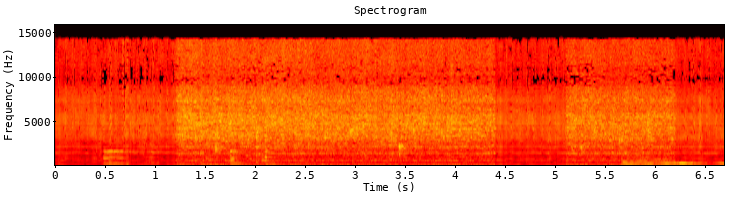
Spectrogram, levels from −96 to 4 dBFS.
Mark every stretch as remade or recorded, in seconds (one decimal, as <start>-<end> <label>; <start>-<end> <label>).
0.0-1.2 remade; 1.2-4.4 recorded; 4.4-5.1 remade; 5.1-6.2 recorded; 6.2-6.7 remade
